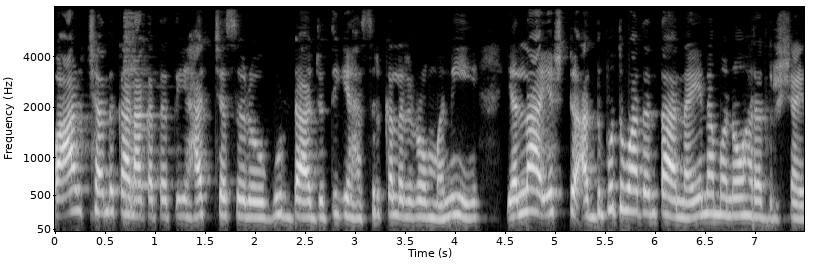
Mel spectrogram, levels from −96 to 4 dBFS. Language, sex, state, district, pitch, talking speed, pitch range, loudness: Kannada, female, Karnataka, Dharwad, 225 Hz, 150 wpm, 210-255 Hz, -17 LUFS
